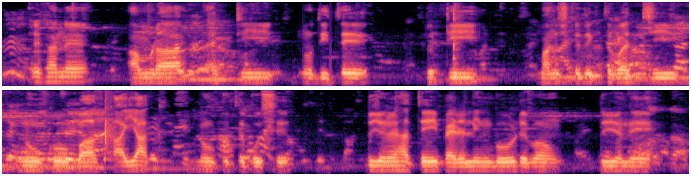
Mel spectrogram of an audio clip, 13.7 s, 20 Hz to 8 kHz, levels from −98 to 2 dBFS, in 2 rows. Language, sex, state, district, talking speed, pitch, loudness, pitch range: Bengali, male, West Bengal, Paschim Medinipur, 85 wpm, 120 Hz, -18 LUFS, 115-140 Hz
